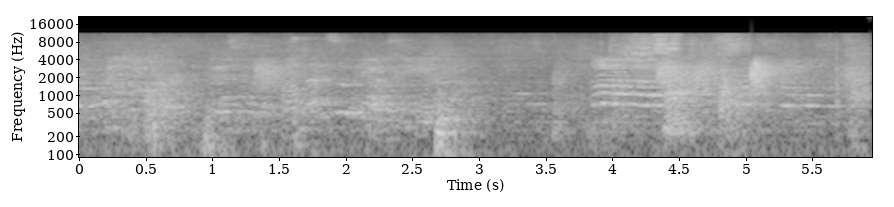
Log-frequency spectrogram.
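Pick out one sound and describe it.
Pool balls knock against each other.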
